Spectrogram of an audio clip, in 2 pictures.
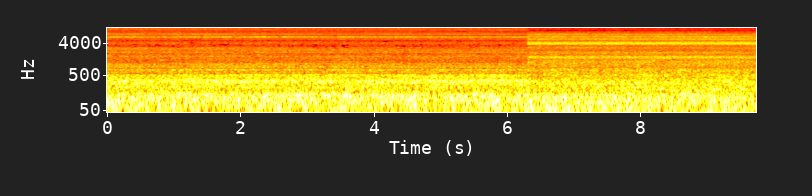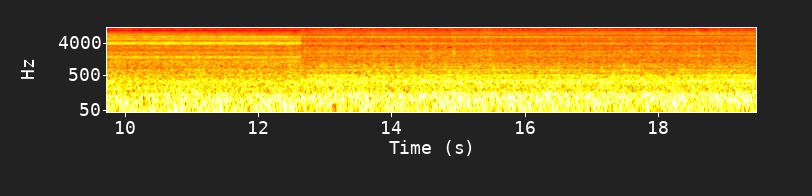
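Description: Gas stove burner hissing under a glass pot of oden broth coming to a simmer, a steady even noise with quiet bubbling. Its character changes abruptly twice, at about six and thirteen seconds.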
